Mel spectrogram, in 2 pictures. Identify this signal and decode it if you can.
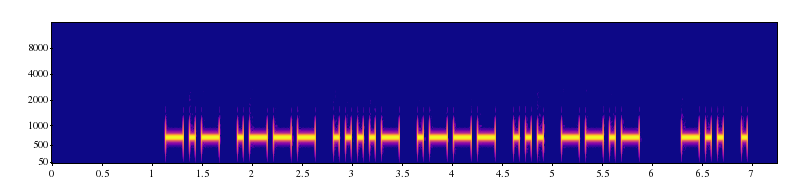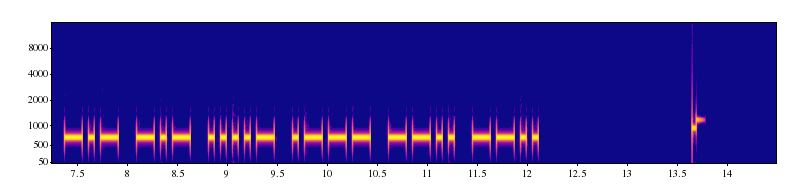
Morse code, heard as a keyed tone, about 20 wpm, 700 Hz. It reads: KJ4JSQ DE KK4JZZ
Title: USA Callsign DE Callsign 20wpm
